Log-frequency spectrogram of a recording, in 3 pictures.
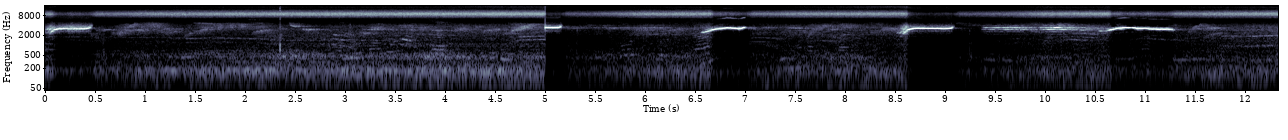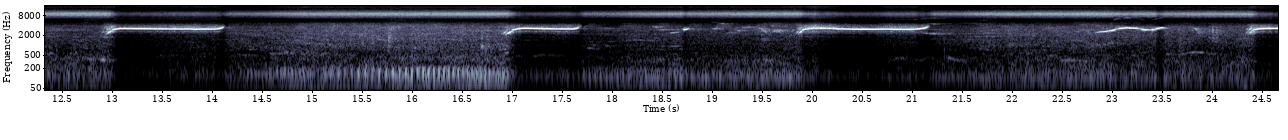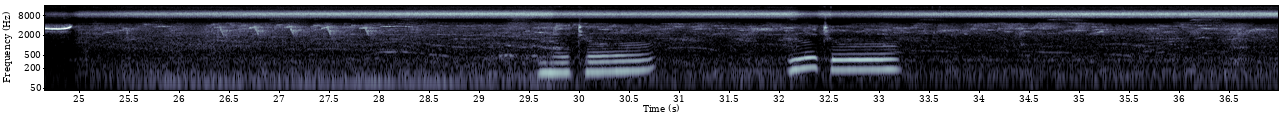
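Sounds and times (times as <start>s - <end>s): parakeet whistling: 0.0s - 0.6s, 4.7s - 5.3s, 6.6s - 7.2s, 8.5s - 11.4s, 12.9s - 14.2s, 17.0s - 17.8s, 19.8s - 21.3s, 22.8s - 23.7s, 24.3s - 25.0s.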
